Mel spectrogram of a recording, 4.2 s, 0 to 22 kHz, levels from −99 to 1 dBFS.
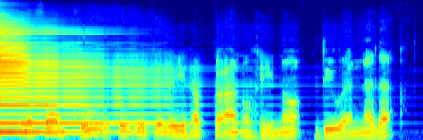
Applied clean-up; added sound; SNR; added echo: neural mask model RNNoise.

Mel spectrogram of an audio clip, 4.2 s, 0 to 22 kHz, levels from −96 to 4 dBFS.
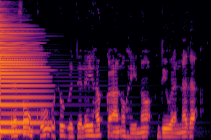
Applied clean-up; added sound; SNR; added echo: classical method spectral subtraction.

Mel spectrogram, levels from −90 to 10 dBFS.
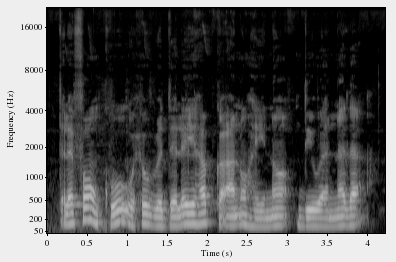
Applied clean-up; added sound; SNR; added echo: none; none; none; none.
